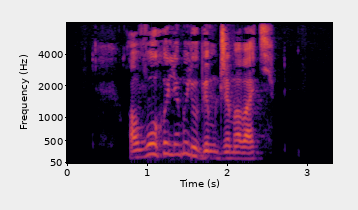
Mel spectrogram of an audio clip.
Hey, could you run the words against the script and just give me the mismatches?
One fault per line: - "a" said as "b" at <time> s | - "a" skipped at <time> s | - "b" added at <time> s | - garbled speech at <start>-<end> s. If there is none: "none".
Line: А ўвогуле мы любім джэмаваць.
none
